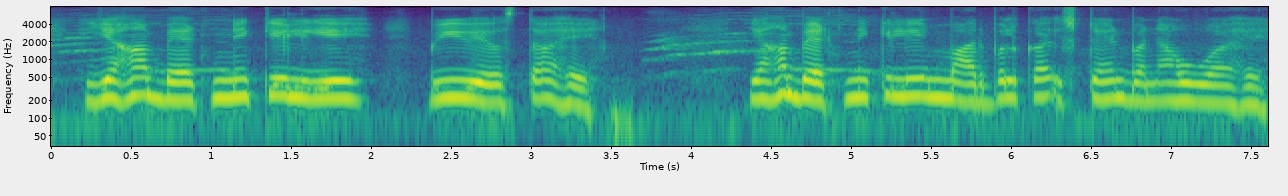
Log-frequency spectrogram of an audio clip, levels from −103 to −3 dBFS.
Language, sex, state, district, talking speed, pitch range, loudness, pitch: Hindi, female, Rajasthan, Jaipur, 135 wpm, 200-225 Hz, -17 LUFS, 220 Hz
